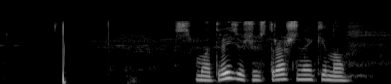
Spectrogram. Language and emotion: Russian, neutral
